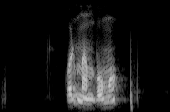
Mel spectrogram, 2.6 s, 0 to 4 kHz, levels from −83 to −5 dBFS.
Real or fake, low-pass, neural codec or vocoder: fake; 3.6 kHz; autoencoder, 48 kHz, 128 numbers a frame, DAC-VAE, trained on Japanese speech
